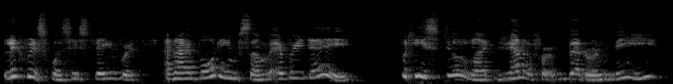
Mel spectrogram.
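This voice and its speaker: Young girl, played by a woman narrator: wistful, hurt, pleading, higher lilting voice for literary storytelling. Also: animated, normal speed, recorded from a distance, rough recording. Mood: plaintive.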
